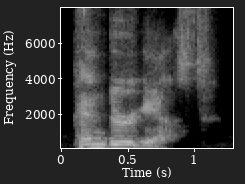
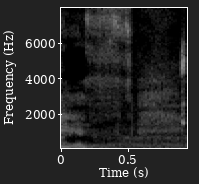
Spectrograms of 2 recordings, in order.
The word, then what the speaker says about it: Pendergast: Pendergast, just phonetically correct. Pendergast.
